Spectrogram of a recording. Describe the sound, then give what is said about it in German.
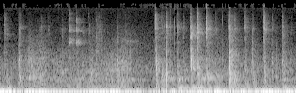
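Quiet, rapid clicking of keys as someone types on a computer keyboard. The irregular taps run almost continuously, with a brief pause partway through. “deswegen tippe ich auch gerade so ein bisschen”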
